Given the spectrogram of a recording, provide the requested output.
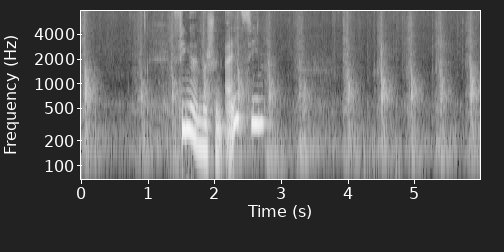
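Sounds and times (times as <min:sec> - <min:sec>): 
knife chopping leek stalks on a board: 0:00.0 - 0:00.2, 0:02.8 - 0:05.9
speech: 0:01.5 - 0:03.0.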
